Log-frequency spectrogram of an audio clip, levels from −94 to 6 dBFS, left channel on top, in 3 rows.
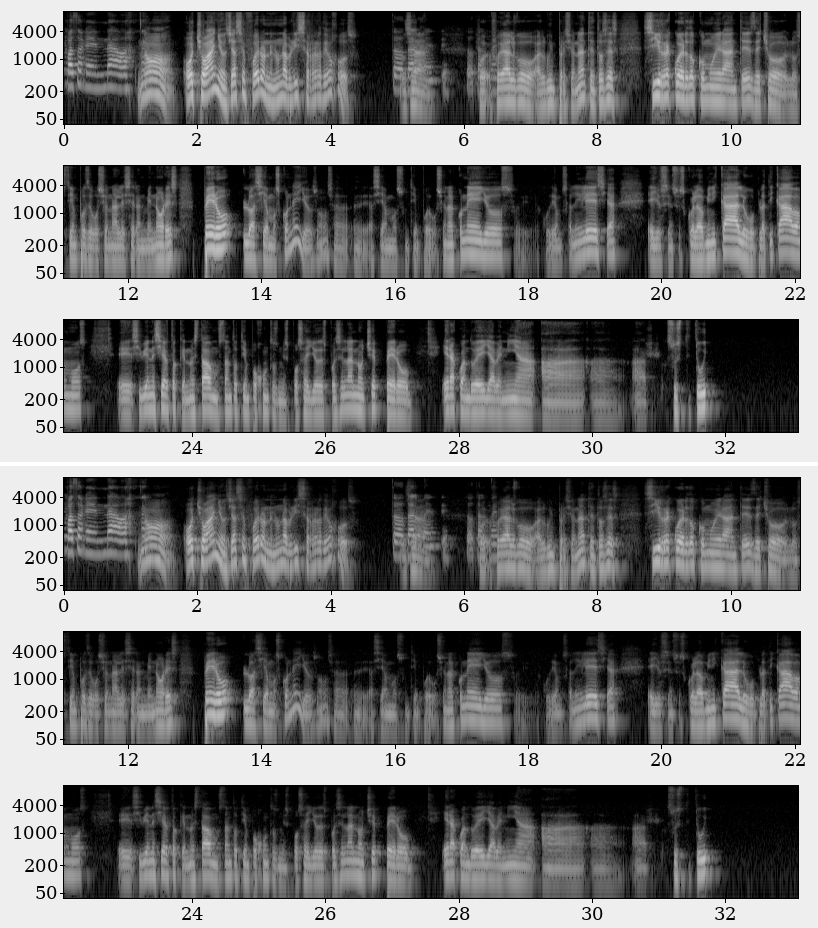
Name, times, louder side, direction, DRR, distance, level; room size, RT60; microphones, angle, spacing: voice 1, 0.0-1.2 4.9-5.8 6.0-6.5, right 1 dB, 10° right, 0.9 m, -34 dB
voice 2, 1.1-4.4 5.0-5.5 6.2-17.8 18.3-22.4 22.9-30.8 31.1-31.7, left 5 dB, 80° left, 0.5 m, -30 dB
10.5 x 6.6 x 5.4 m
head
